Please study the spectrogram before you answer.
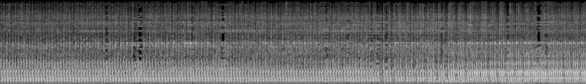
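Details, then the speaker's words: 1990 Evinrude 3.5hp two-stroke outboard, tuned up after having no spark: steady, even buzz with no stumbles or misses, note holding level; running smooth, low on fuel. "very smooth uh it's going to crawl it's gonna have a nice height"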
